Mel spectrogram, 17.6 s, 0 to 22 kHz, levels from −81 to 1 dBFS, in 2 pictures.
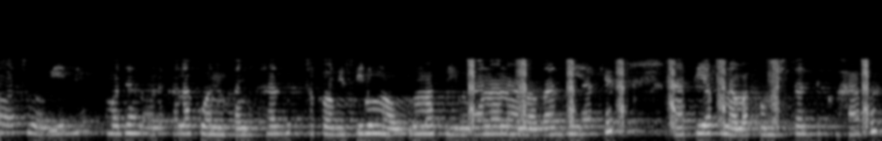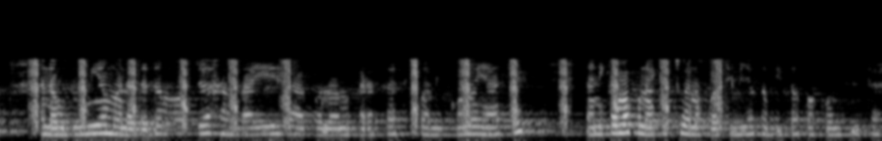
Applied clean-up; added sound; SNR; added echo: none; Writing; 6 dB; reverberation time 1.1 s.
